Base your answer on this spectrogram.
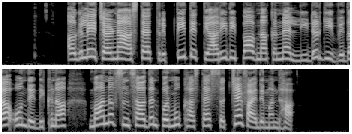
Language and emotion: Dogri, happy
